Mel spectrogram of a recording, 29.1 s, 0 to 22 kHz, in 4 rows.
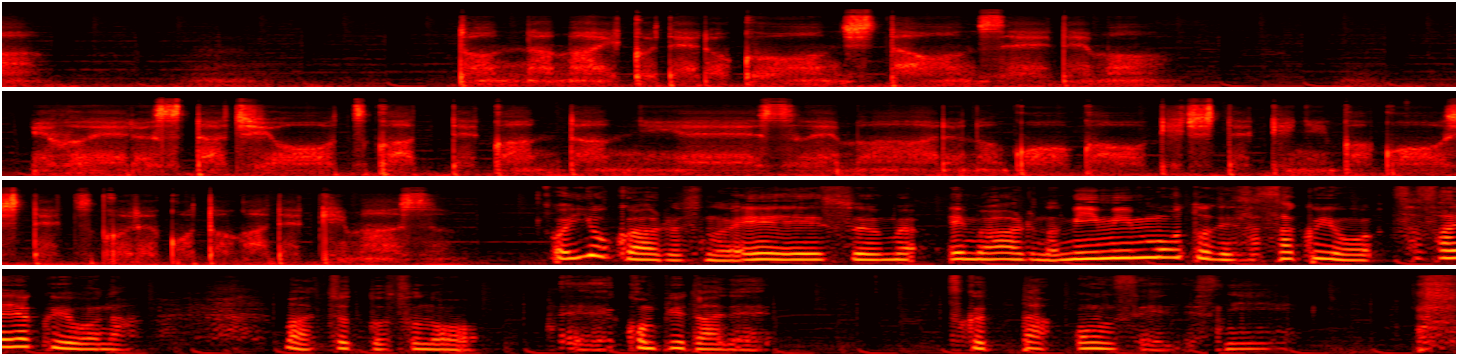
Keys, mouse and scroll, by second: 17.2 space, 24.8-26.1 drag, 26.9-29.0 drag.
